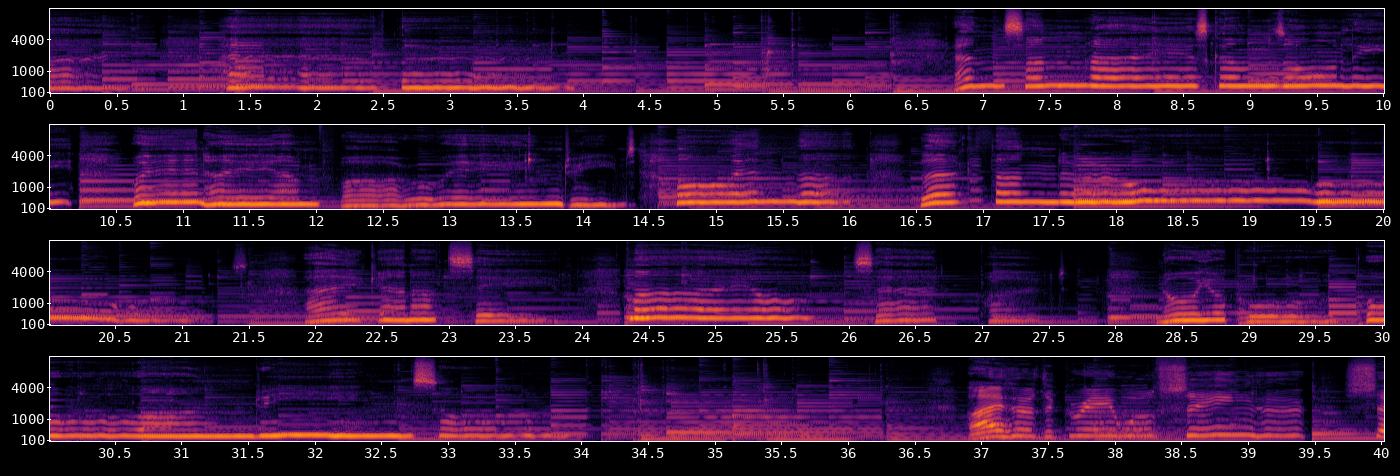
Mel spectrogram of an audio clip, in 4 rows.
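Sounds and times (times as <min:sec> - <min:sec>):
acoustic guitar picked: 0:00.0 - 0:40.0
person singing slow folk song: 0:00.0 - 0:40.0.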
